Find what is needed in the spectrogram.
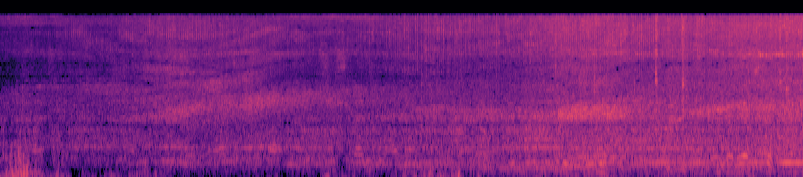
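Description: A long column of bicycles approaching, the hum of their tyres on asphalt growing steadily louder, with riders chatting faintly among themselves.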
